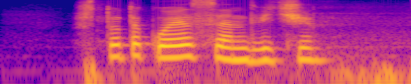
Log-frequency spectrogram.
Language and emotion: Russian, neutral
